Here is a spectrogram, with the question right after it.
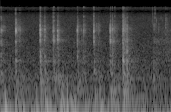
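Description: A password is typed on a computer keyboard: irregular clicking keystrokes, close and clear, in quick uneven bursts with no talking.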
